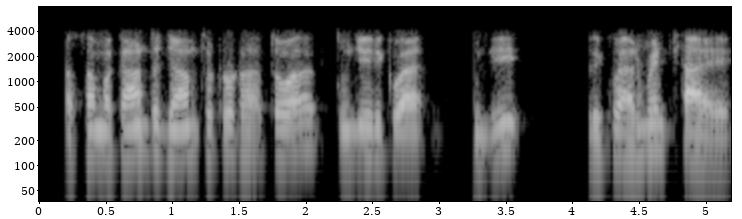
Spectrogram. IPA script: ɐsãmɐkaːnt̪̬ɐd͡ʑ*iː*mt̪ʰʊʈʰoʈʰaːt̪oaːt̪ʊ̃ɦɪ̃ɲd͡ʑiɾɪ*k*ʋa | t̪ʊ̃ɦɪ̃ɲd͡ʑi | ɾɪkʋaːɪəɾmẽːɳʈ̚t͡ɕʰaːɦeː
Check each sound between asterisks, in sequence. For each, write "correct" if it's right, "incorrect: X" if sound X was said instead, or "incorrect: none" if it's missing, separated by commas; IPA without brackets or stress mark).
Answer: incorrect: aː, correct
